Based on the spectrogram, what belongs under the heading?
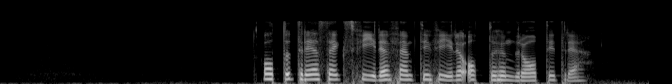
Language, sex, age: Norwegian, female, 37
